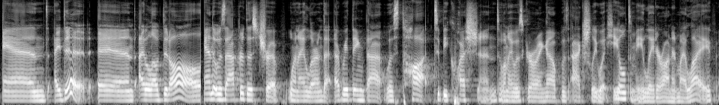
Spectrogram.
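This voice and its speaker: A woman with a notably low speaking voice talks straight to camera about her own life as an herbalist. She grew up in Florida and speaks in plain American English. Her delivery is candid and unhurried, with a reflective, personal tone. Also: gravelly, fairly bright tone. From Florida, United States.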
